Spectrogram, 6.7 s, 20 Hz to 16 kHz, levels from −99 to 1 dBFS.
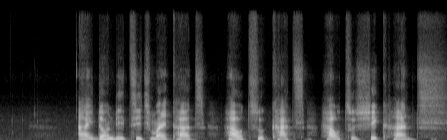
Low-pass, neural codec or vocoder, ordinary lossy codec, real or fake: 14.4 kHz; autoencoder, 48 kHz, 128 numbers a frame, DAC-VAE, trained on Japanese speech; none; fake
